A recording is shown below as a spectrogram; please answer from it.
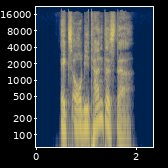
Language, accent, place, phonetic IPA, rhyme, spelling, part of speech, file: German, Germany, Berlin, [ɛksʔɔʁbiˈtantəstɐ], -antəstɐ, exorbitantester, adjective, De-exorbitantester.ogg
- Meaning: inflection of exorbitant: 1. strong/mixed nominative masculine singular superlative degree 2. strong genitive/dative feminine singular superlative degree 3. strong genitive plural superlative degree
